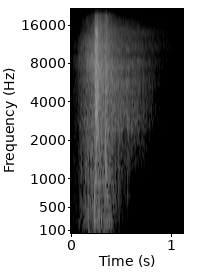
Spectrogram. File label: Free Spins Contdown; fruitblaze; netent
